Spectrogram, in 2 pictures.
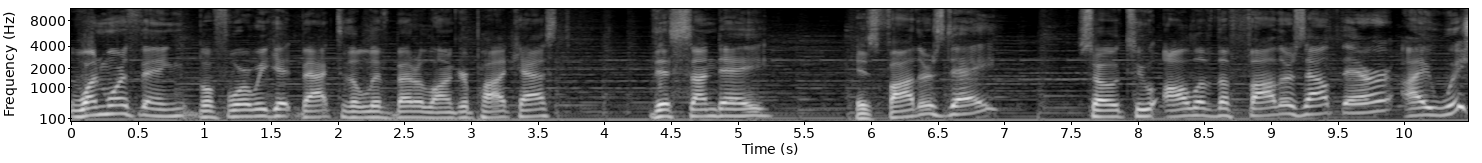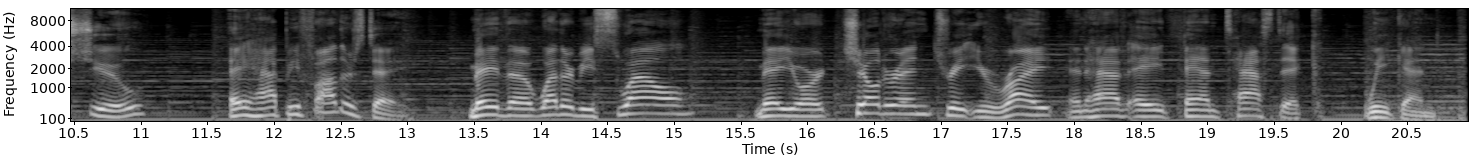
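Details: Adult male podcast host; normal speech.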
